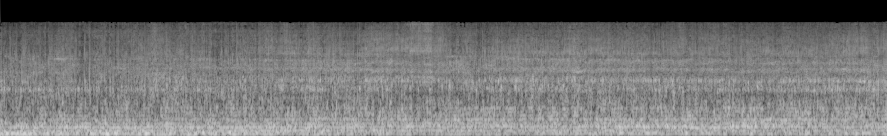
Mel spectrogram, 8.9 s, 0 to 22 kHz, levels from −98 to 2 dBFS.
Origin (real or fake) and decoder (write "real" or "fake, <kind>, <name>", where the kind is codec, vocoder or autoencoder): fake, vocoder, BigVGAN v2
